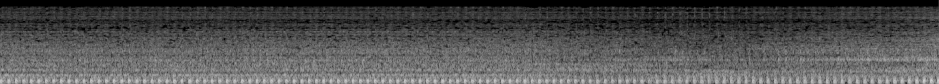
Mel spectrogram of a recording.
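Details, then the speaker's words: Honda Beat FI scooter after repair, previously a rough "helicopter-like" noise: even, steady idle with a smooth low beat and no roughness or rattle; the rough noise is gone, normal idle. "Oke betul suaranya akhirnya hilang"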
